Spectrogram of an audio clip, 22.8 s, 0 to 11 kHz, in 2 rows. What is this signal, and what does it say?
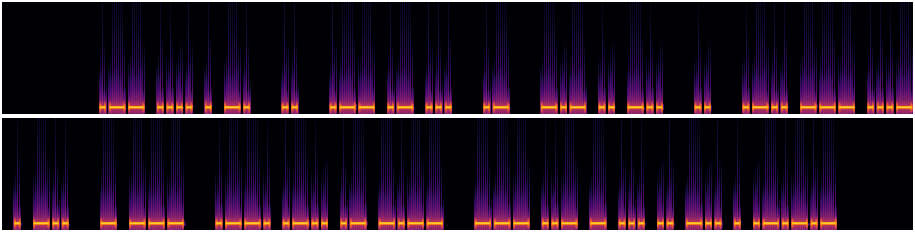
Morse code, heard as a keyed tone, about 21 wpm, 700 Hz. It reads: WHEN I WAS A KID I LOVED TO PLAY OUTSIDE.
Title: Sentences with 5-Word Phrases - 20wpm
